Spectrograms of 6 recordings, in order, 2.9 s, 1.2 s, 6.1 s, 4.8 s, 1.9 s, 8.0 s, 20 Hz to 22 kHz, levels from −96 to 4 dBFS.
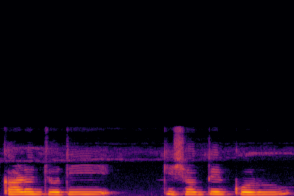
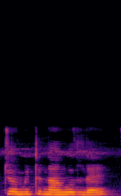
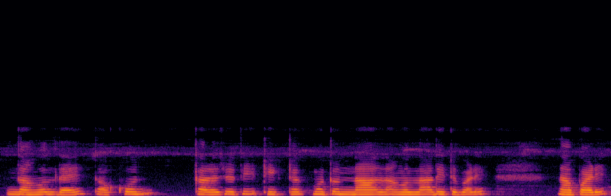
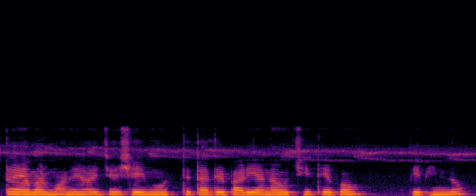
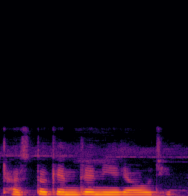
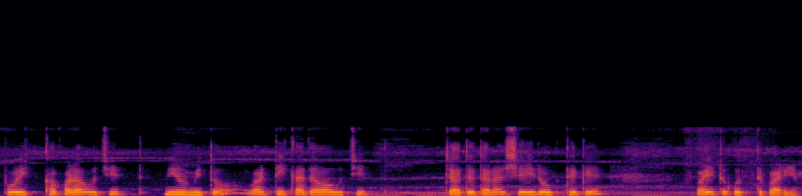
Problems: none marked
